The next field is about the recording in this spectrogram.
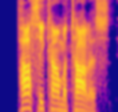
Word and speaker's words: Posse comitatus: Posse comitatus is how you pronounce that.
